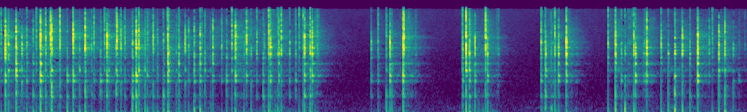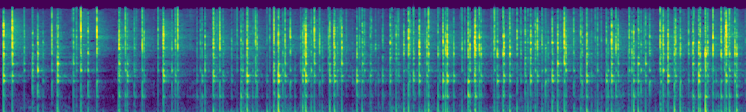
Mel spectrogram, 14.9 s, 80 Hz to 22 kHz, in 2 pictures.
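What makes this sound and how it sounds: Long nails rapidly tap and scratch the rounded side of a brown, solid-looking carved wooden heart, making dense, bright, dry clicks with almost no ring. A few short pauses break the stream between about 3 and 6 seconds before the steady tapping resumes.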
